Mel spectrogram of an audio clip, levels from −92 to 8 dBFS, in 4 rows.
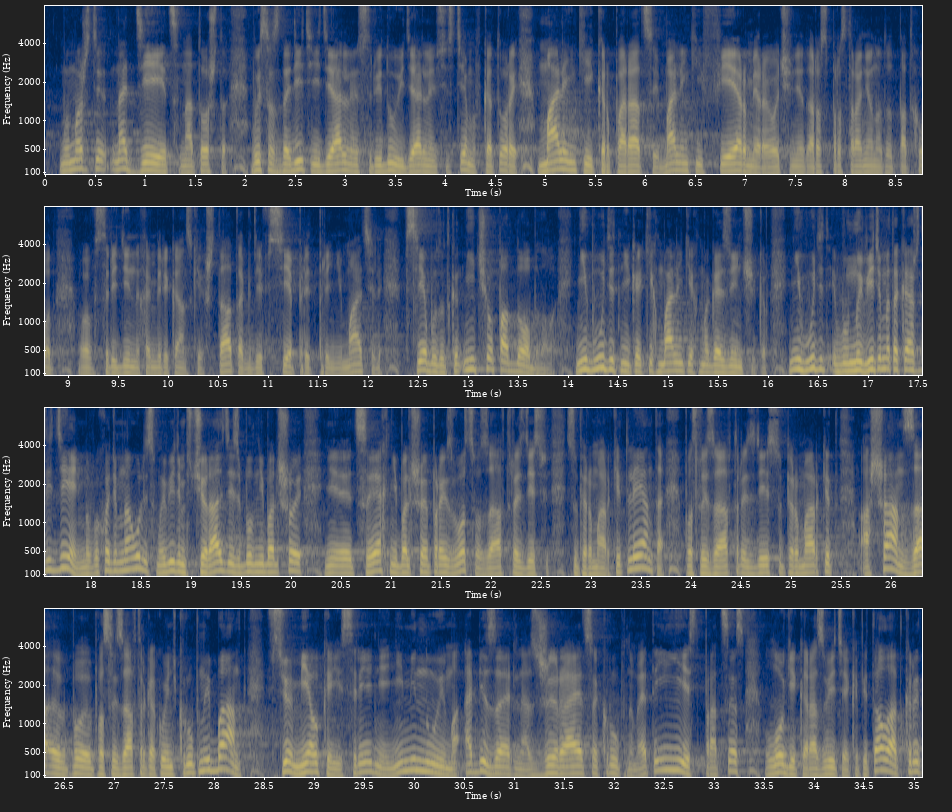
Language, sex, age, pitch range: Russian, male, 20-39, 115-160 Hz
